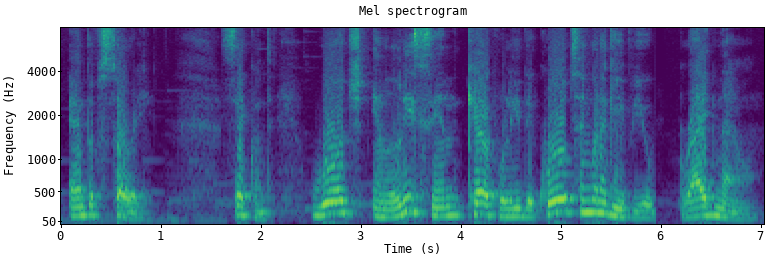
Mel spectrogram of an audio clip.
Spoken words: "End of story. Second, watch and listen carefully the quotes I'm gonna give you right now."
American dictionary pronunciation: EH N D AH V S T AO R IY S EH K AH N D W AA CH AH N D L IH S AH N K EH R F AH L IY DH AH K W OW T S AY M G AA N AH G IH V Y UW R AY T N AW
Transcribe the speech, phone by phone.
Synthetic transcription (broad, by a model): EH N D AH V S T AO R IY S EH K AH N D W AA CH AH N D L IH S AH N K EH R F AH L IY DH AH K W OW T S AY M G AA N AH G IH V Y UW R AY T N AW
